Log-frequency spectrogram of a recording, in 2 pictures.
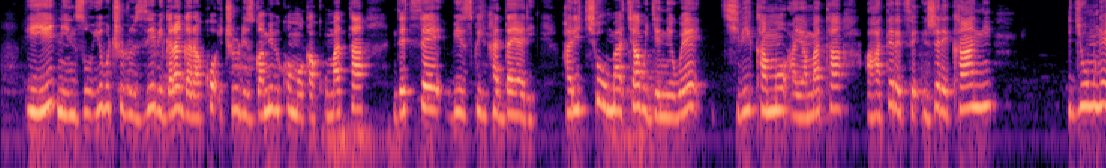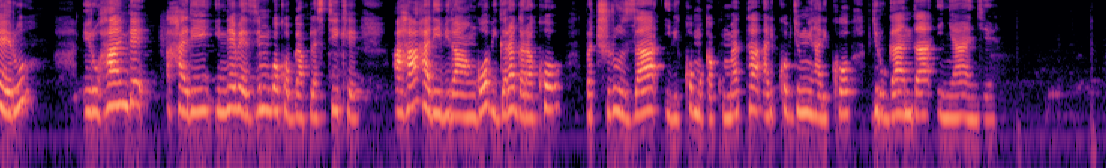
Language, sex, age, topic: Kinyarwanda, female, 18-24, finance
